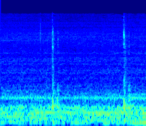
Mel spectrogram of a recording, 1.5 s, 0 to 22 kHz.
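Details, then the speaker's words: Chinese diesel greenhouse heater on a 12 V battery, running on red diesel, working properly: soft, sharp fuel pump ticks about every 0.7 seconds over a steady blower hum, pump metering evenly; normal fuel pump ticking. "as you can hear now the the heater has got working properly the pump is just clicking"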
